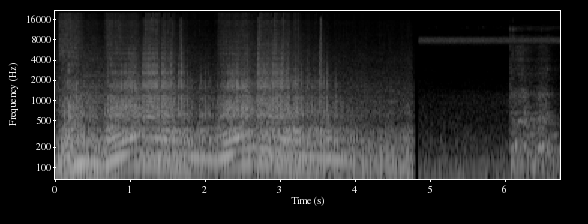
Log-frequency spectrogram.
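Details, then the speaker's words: 1969 Mustang V8 that sat 15 years: uneven, stumbling, lumpy revs under throttle blips, then cuts out; definite miss, owner thinks new plugs and plug wires will fix it. Oil reaching rockers on both sides. "I don't have my microphone on so I hope you can hear me but uh does have a definite mess I think some new plugs and plug wires will fix that"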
